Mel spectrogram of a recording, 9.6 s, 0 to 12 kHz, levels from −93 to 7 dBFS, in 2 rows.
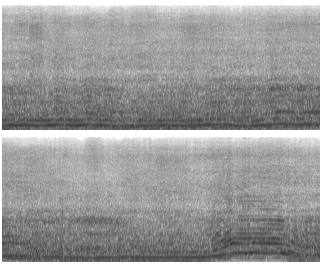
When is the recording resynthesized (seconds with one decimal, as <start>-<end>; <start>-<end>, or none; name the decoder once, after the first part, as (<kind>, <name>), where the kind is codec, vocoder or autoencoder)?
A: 0.6-2.0 (autoencoder, DAC-VAE); 5.3-7.2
